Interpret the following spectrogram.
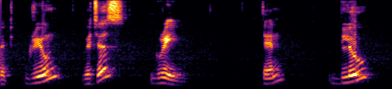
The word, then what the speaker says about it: grün: So we call it grün, which is green. Then blue, we pronounce it blau.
